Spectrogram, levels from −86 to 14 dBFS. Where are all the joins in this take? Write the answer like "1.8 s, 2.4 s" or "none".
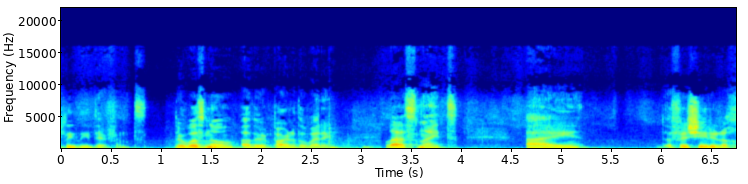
1.0 s, 3.2 s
